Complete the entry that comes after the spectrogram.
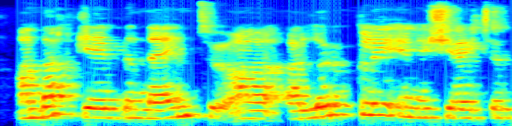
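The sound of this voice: At a fairly slow pace, a woman speaks with a medium pitch and a slightly mellow tone.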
